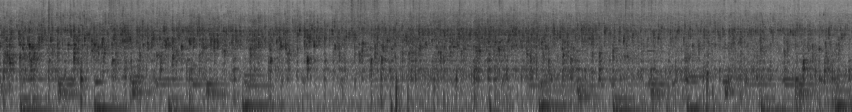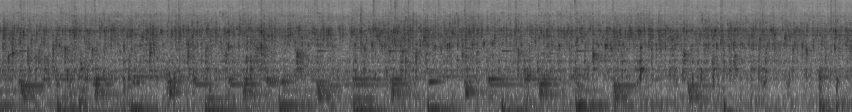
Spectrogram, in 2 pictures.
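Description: Eggplant slices deep-frying in hot palm oil in a wok: a steady sizzle, a little louder in the first few seconds while fresh slices go in. Soft background music plays underneath.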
